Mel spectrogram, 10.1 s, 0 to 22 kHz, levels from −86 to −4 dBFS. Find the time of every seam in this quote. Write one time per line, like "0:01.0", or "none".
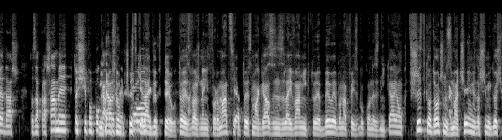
0:01.4
0:05.0
0:08.1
